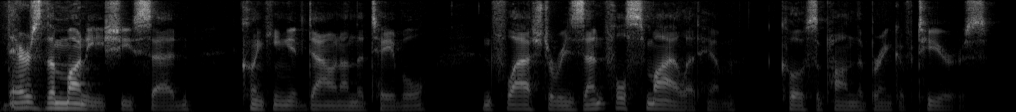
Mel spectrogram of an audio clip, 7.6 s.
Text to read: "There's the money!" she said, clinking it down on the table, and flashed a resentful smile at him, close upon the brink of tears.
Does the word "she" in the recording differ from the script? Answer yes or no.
no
